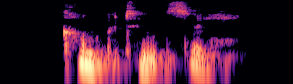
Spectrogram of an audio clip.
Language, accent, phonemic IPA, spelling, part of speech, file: English, Southern England, /ˈkɒm.pə.tən.si/, competency, noun, LL-Q1860 (eng)-competency.wav
- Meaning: 1. The ability to perform some task; competence 2. An individual's capacity to understand the nature and implications of their legal rights and obligations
